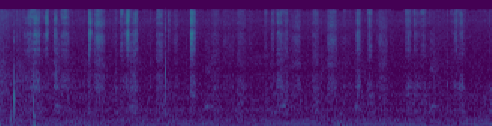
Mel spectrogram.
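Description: Faint scratching of a pen writing on paper, with a few light ticks in the first couple of seconds, over a faint steady low hum.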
